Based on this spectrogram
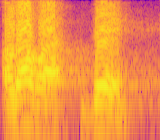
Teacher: الراء عندك مفخمة الغين مفخمة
